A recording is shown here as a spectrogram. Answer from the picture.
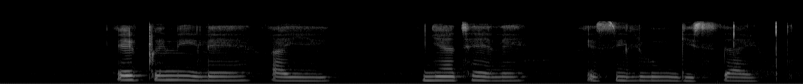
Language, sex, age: Zulu, female, 21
